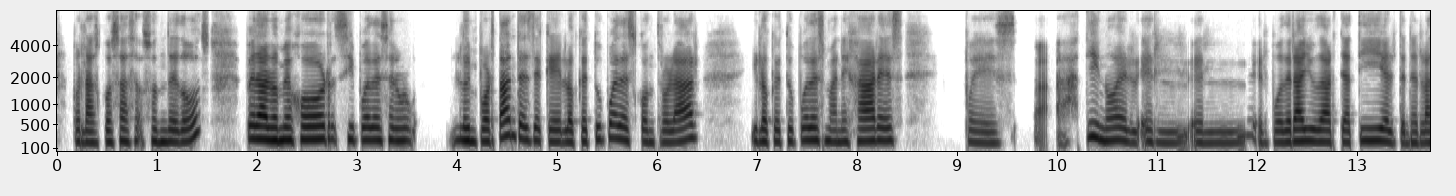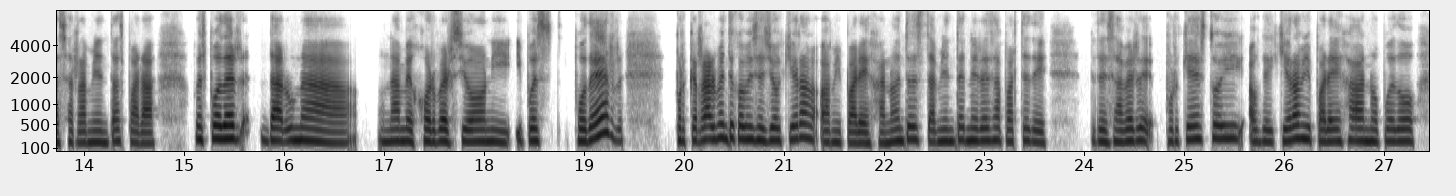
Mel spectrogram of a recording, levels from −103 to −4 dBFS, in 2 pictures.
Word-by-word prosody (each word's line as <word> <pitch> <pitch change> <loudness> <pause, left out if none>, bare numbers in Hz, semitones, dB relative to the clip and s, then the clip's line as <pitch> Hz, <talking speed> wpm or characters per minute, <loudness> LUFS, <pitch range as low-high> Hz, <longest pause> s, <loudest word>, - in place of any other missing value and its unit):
pues, 200 -1 -3
las 185 -1 +1
cosas 195 +2 -1
son 200 -2 0
de 195 -1 +2
2, 225 - 0 0.3
pero, 240 -1 +7
a 230 - +11
lo 225 0 +8
mejor 235 +2 +5
sí 230 +1 -4
puede 225 0 +1
ser. 220 0 -1 0.5
Lo 220 +1 0
importante 215 +8 +3
es 220 - -2
de 220 -1 -1
que 200 -1 -1
lo 190 -1 0
que 205 - -2
tú 230 +4 -4
puedes 240 -4 0
controlar, 195 +5 +1 0.5
y 210 - -5
lo 200 0 +2
que 200 -1 -3
tú 205 +2 -4
puedes 220 +1 +1
manejar 210 +2 +3
es, 220 0 -1 0.6
pues, 180 -2 -7 0.2
a - - -9
a - - -10
ti, 270 0 +2
¿no? 215 0 +2
El 205 -5 -1
el 185 -2 -6
el 180 +2 -6
el 175 -3 -9
poder 190 +2 0
ayudarte 200 -2 +2
a - - -2
ti, 215 +1 0
el 190 -3 -1
tener 180 0 -4
las 185 0 -3
herramientas, 190 +1 -3
para 175 -2 -1 0.4
pues, 235 -3 0
poder 245 -1 +4
dar 215 -2 +2
una 200 -5 +2 0.2
una 205 +1 -2
mejor 200 0 0
versión, 200 0 +1
y 190 -3 -3
y - - -6
pues, 210 0 -2 0.2
poder, 225 +4 +2 0.5
porque, 220 0 -2
realmente 235 +3 +2
como 235 -1 +2
dices 225 -2 +1
yo 220 0 0
quiero 240 +3 0
a 190 - -1
mi 190 -1 -4
pareja, 180 0 -1
¿no? 195 +3 -1
Entonces 230 +1 -1
también 205 0 -2
tener 215 -1 -1
esa 215 +1 -1
parte 205 +1 -5
de 185 -3 -4 0.4
de 200 -2 -3
saber, 205 +1 -2
por 200 0 -7
qué, 230 +4 -1
estoy 245 +1 -2
aunque 200 -1 -3
quiero 210 +4 +1
a - - +1
mi 240 -2 +1
pareja, 205 0 -1
no 200 -1 -1
puedo 205 0 -2
205 Hz, 190 wpm, -21 LUFS, 195-225 Hz, 0.6 s, a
